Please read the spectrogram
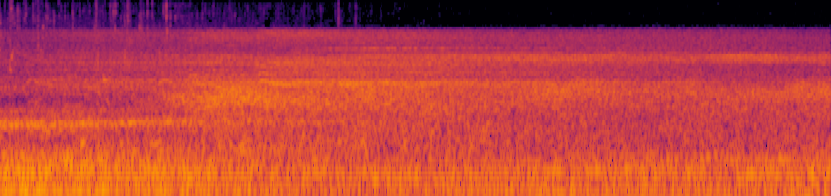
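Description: Low, dense rumbling drone with a hissing mid-range layer that swells about a second and a half in and holds steady.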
